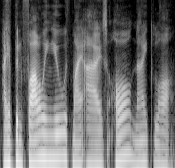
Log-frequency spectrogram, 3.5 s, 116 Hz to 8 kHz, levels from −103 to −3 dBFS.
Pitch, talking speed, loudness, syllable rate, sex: 115 Hz, 190 wpm, -21 LUFS, 4.0 syllables/s, male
